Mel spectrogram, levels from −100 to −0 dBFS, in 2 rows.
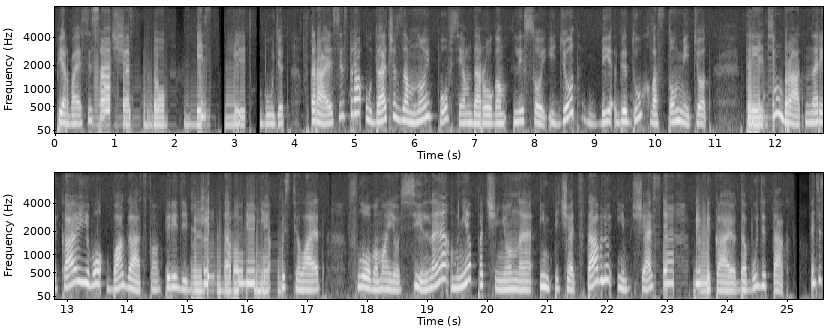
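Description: Audio likely arrived too seldom from 0.63 to 3.18 s, so short buffers of roughly 7.5 ms were replayed in place of most of the real audio. This is robotic sound from repeated short buffers, a rigid metallic buzz fixed at 134 Hz. Inside that stretch, at 2.02 to 2.16 s and 2.74 to 2.84 s, the sender likely stopped transmitting during pauses. Comfort noise in place of the background fills those gaps: steady, smoother noise about 8 dB quieter than the real background. At 4.12 s, 20 ms of audio never reached the decoder, and short concealed packet loss extended the preceding sound for 14 ms, leaving a brief smear. The robotic buzz at 134 Hz returns at 11.57 to 11.99 s, 15.06 to 16.60 s and 22.78 to 23.70 s, again likely from starved buffers. From 25.11 to 25.37 s, comfort noise likely replaces the background once more, about 7 dB lower and smoother. Throughout, nothing is heard above 8 kHz, which fits a G.722 call codec.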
